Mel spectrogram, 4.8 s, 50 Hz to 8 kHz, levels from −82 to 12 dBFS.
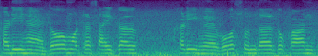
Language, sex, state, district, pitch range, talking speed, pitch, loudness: Hindi, female, Haryana, Jhajjar, 195-205 Hz, 115 wpm, 200 Hz, -13 LUFS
